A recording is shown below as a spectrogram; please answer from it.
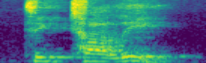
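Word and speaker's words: תִּקְטְלִי: And so this would be pronounced, tiktali. Tiktali. The tik is one syllable, ta, that's a vocal shavah, and li would be one syllable, tiktali.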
